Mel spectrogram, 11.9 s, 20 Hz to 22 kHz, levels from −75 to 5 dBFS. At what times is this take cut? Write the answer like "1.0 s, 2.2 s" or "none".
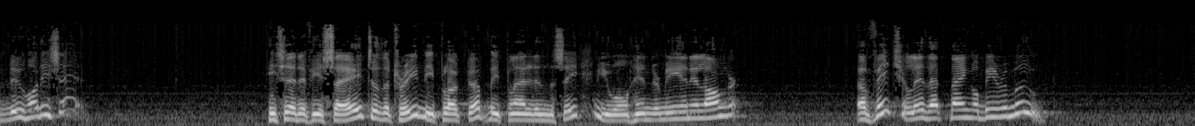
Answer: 5.9 s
